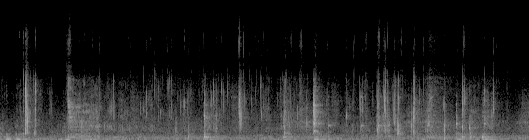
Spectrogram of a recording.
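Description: Spoon scooping baked beans out of a cast-iron Dutch oven into a ceramic mug: scattered light clicks and taps of the spoon against pot and mug, with soft wet plops of the beans.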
